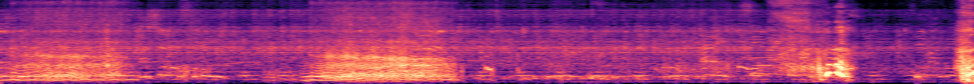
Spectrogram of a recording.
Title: my girl was snoring to loud while i was watching kevin hart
